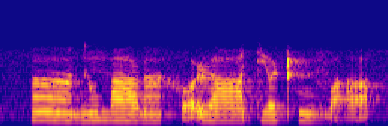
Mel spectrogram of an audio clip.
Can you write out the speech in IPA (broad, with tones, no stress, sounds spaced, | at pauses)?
ɑ̃ː˧˩ d õ˧˥˧ m ɑː˧˩ ɽ ɑ̃˧˩ x ɔ̰˧˥˧ ɭ ɑː˧˩ tʲ ɔ˦˥ ʈʰ u˧˩ v ɑ̰˩˧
